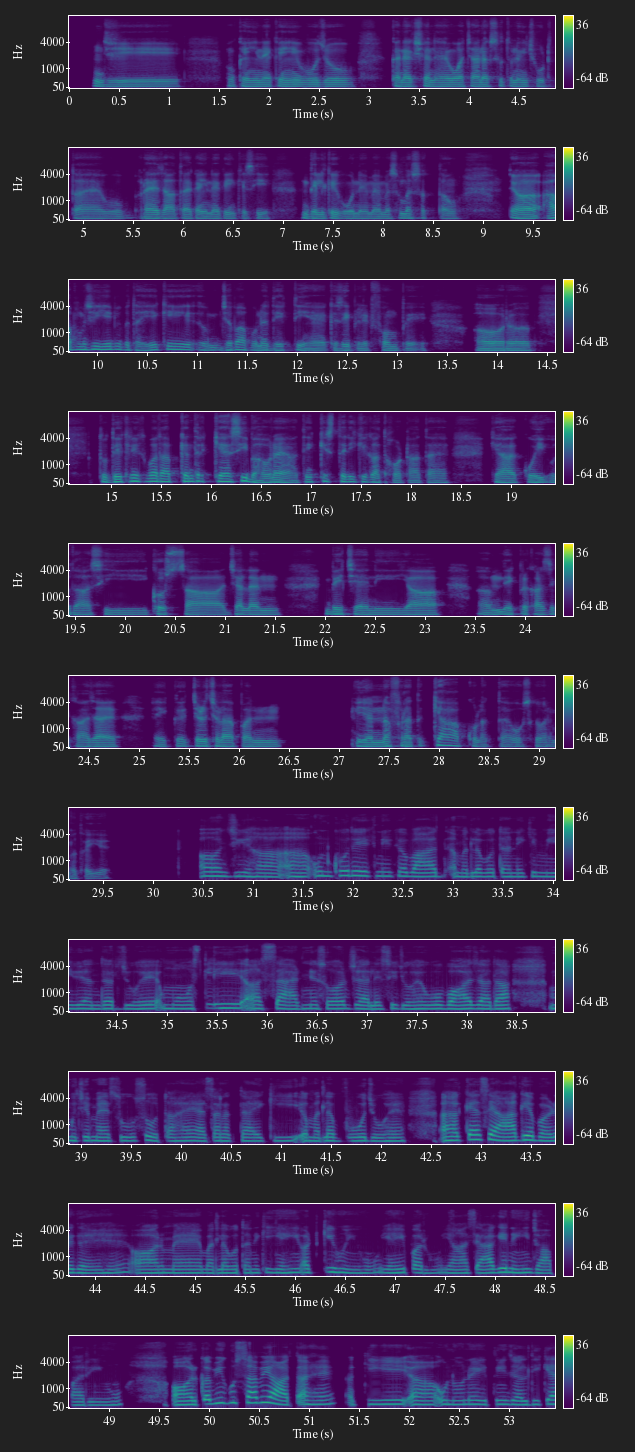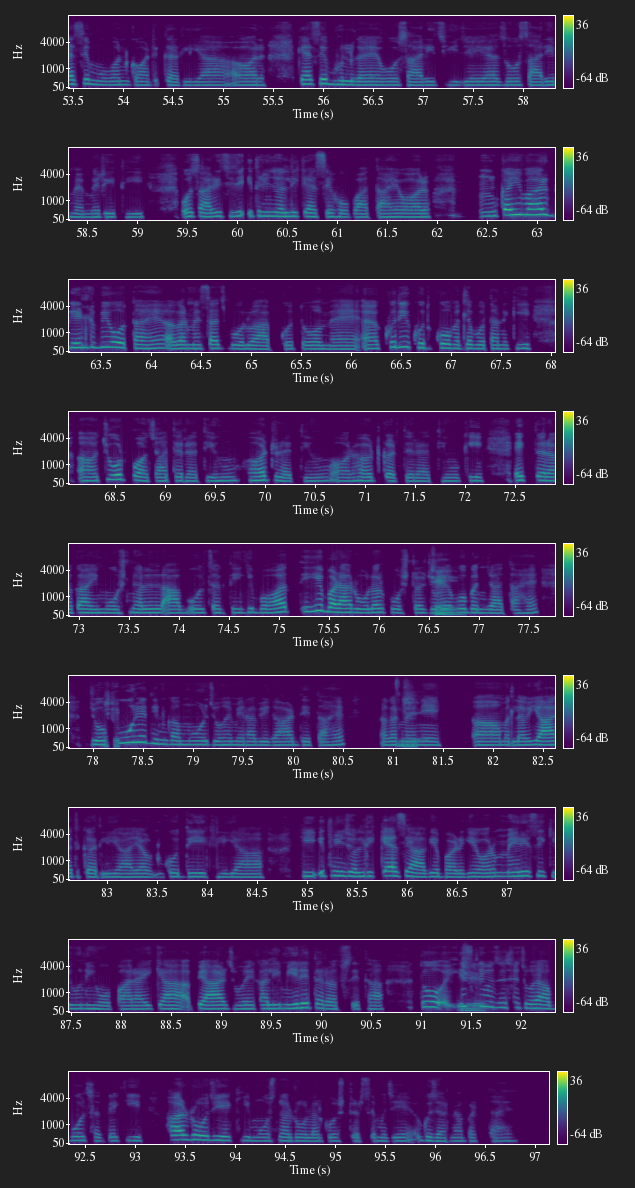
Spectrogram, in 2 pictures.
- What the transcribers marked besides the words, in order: in English: "कनेक्शन"; in English: "प्लेटफ़ॉर्म"; in English: "थॉट"; tapping; in English: "मोस्टली"; in English: "सैडनेस"; in English: "जेलसी"; in English: "मूव-ऑन कॉट"; in English: "मेमोरी"; in English: "गिल्ट"; in English: "हर्ट"; in English: "हर्ट"; in English: "इमोशनल"; in English: "रोलर-कोस्टर"; in English: "मूड"; in English: "इमोशनल रोलर-कोस्टर"
- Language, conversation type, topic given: Hindi, advice, सोशल मीडिया पर अपने पूर्व साथी को देखकर बार-बार मन को चोट क्यों लगती है?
